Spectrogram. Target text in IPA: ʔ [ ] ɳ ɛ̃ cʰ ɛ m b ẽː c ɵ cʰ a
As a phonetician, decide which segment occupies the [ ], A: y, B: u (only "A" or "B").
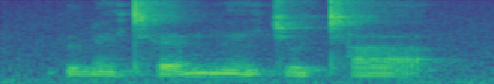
A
